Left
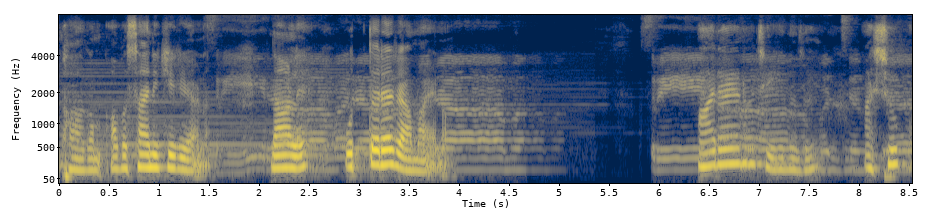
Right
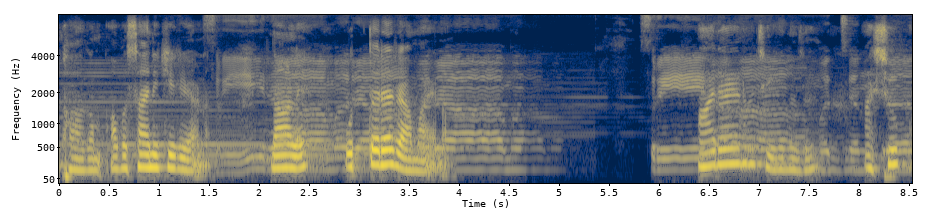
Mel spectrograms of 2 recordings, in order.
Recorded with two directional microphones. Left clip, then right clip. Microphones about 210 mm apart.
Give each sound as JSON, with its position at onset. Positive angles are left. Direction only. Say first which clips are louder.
{"t": 0.0, "sound": "speech", "louder": "left 1 dB", "side_deg": 0}
{"t": 2.6, "sound": "music", "louder": "even", "side_deg": 0}
{"t": 3.1, "sound": "speech", "louder": "left 1 dB", "side_deg": 0}
{"t": 3.9, "sound": "mantra", "louder": "right 1 dB", "side_deg": -30}
{"t": 6.3, "sound": "speech", "louder": "even", "side_deg": 0}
